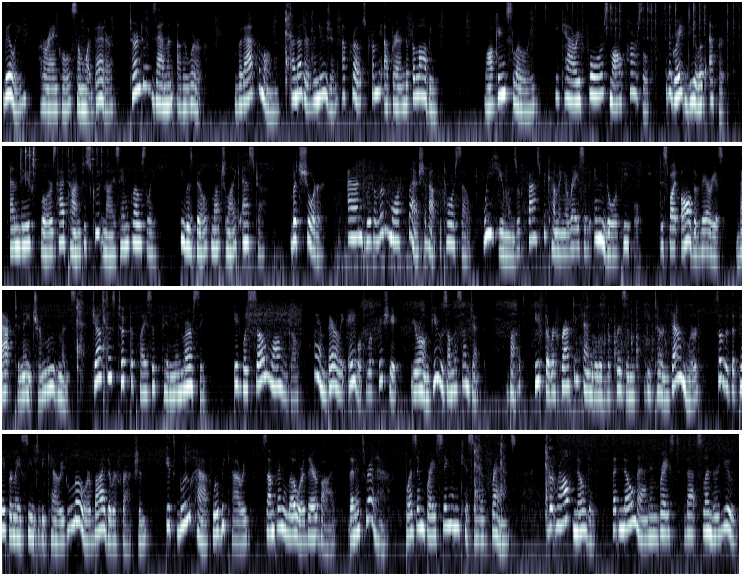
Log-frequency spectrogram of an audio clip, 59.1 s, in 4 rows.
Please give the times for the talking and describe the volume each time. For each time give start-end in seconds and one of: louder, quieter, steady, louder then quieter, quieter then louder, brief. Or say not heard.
0.0-59.0 steady.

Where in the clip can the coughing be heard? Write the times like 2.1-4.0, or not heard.
5.7-6.2, 31.1-31.8, 53.8-55.5.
